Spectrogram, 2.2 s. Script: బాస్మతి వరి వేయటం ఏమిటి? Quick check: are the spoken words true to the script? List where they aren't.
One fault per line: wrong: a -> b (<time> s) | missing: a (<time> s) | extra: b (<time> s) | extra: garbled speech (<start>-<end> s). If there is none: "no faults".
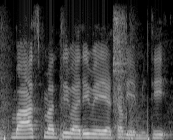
no faults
